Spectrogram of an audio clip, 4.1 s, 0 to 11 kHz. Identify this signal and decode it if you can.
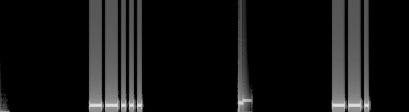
Morse code, heard as a keyed tone, about 29 wpm, 700 Hz. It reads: 7 G
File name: Single-Letter-Number-30wpm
